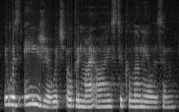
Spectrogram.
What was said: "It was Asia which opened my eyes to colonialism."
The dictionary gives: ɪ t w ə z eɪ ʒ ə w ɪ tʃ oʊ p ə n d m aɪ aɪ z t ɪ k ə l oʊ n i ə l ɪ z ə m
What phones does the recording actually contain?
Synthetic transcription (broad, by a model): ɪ t w ə z eɪ ʒ ə w ɪ tʃ oʊ p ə n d m aɪ aɪ z t ɪ k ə l oʊ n i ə l ɪ z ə m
